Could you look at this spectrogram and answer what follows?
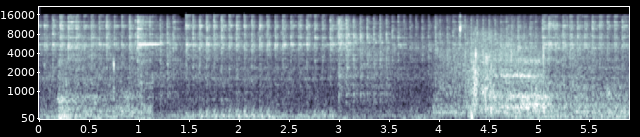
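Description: A jackhammer pounds at a construction site outdoors, a loud continuous rapid hammering heard through walls with brief shifts in intensity and no talk.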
